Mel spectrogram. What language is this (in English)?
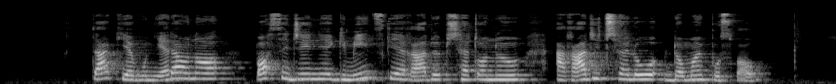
Upper Sorbian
